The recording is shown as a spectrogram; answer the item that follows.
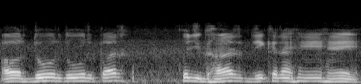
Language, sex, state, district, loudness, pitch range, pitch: Hindi, male, Uttar Pradesh, Lucknow, -14 LUFS, 135-155 Hz, 150 Hz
